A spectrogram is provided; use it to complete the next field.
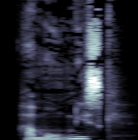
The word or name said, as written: harmonisk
